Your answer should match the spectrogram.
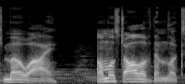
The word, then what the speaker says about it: Moai: The locals call them Moai, pronounced Moai.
